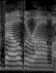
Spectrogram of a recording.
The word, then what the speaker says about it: Valderrama: Wilder Valderrama. – Wilma Valderrama.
